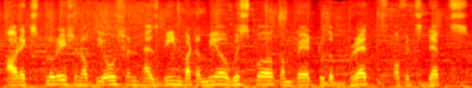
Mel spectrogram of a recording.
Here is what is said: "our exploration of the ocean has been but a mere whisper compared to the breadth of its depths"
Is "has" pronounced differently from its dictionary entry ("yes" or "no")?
no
